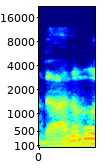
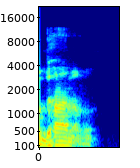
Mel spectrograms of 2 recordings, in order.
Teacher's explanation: రెండో ఉన్న ధకారం మాత్రం మహాప్రాణం అవుతుంది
